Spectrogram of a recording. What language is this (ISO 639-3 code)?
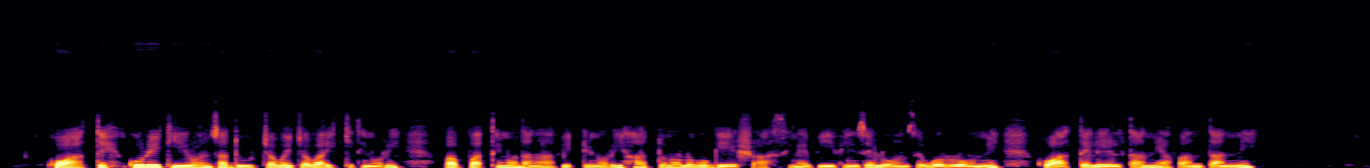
sid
